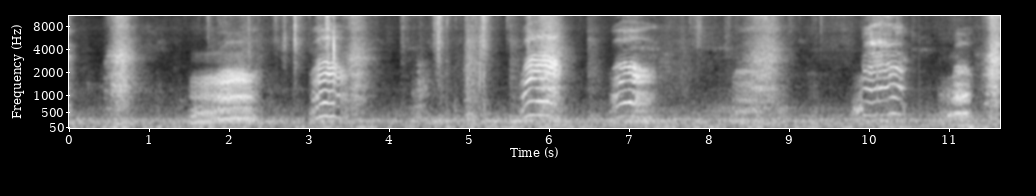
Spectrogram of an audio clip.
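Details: Cat asking for food because it is hungry: a mix of short arched meows and breathier, noisier cries spread across the stretch, some quieter, over a buzzing low background hum.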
